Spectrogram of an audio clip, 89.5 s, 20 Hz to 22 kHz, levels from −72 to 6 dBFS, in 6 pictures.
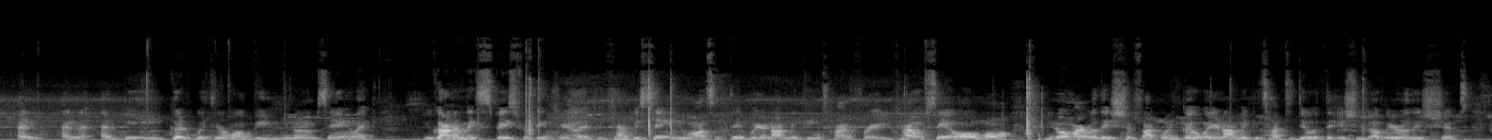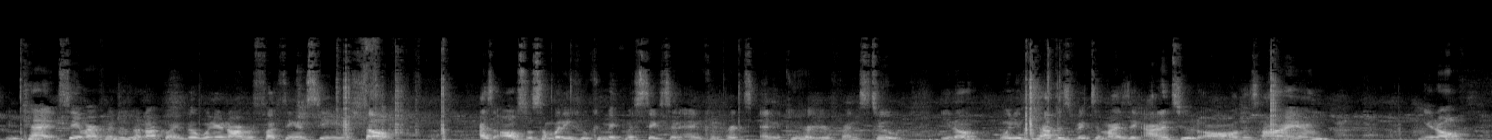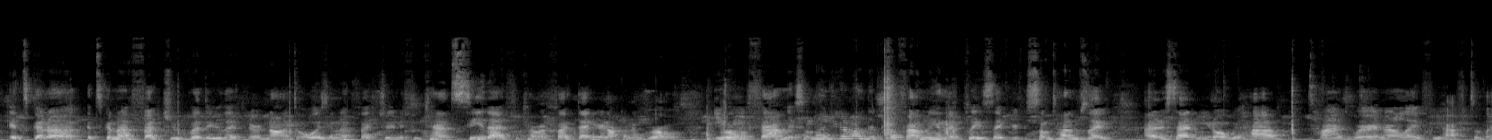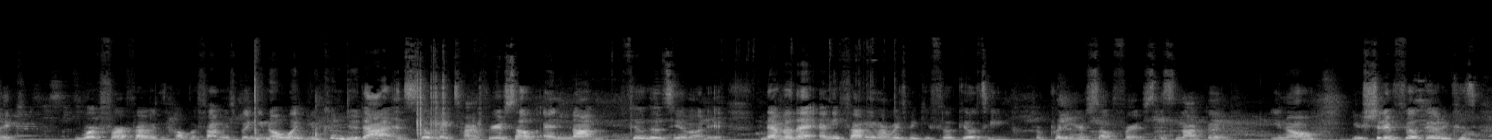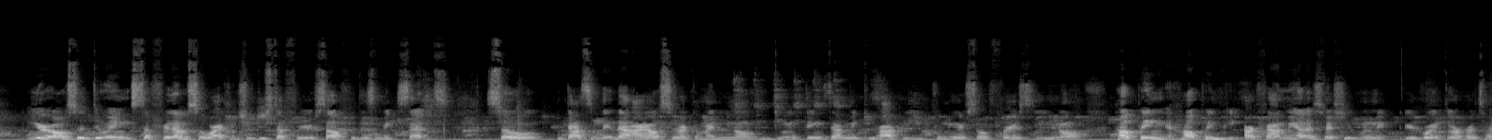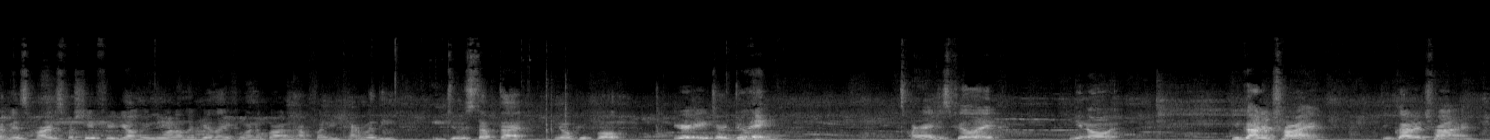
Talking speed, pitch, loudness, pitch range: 215 wpm, 180 Hz, -21 LUFS, 170-195 Hz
